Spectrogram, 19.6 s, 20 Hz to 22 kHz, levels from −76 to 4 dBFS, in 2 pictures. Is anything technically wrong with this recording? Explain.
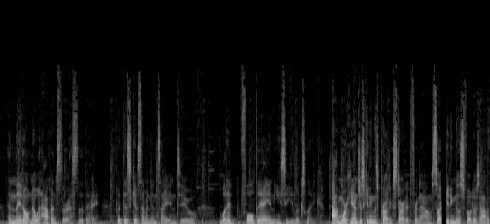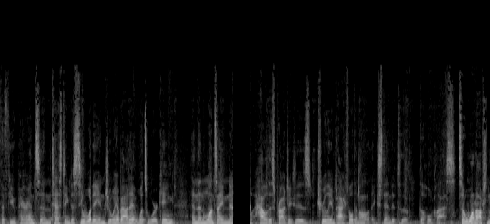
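Yes, two digital broadcast dropouts: the receiver lost good frames and muted, cutting the sound to silence at 8.82 to 8.92 s and again at 14.45 to 14.80 s.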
